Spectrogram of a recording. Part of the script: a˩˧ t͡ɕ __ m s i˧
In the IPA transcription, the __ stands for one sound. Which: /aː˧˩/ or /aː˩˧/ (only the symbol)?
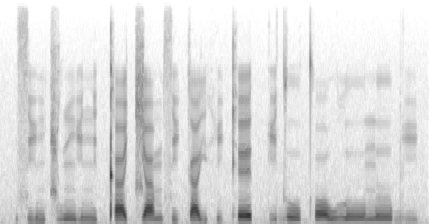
aː˩˧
